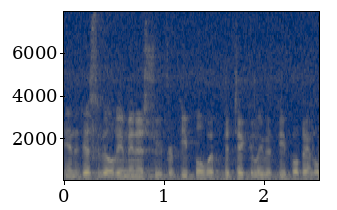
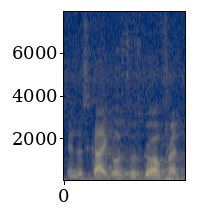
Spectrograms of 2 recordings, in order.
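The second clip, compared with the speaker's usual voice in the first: ordinary talk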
